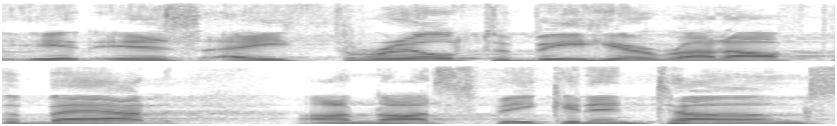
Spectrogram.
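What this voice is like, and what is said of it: Texas accent. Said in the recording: “This is a Texas accent.”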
